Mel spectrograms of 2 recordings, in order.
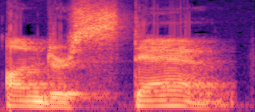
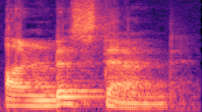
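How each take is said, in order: First: UNDERSTAND slow, with long STAND; correct stress on understand. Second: UNDERSTAND short, weak last syllable; mis-stressed understand. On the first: Coach modelling the right rhythm, stressed under-STAND. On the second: Coach showing a common mistake, mis-stressed UNDERSTAND. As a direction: keep STAND short in UNDERSTAND. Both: Shown as a demonstration. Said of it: "It's very clear".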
